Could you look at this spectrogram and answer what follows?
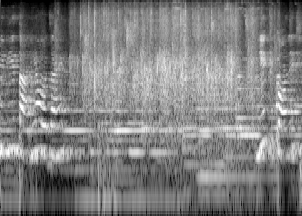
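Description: Audience in a hall clapping for a retired college principal, a broad sustained wash of applause lasting several seconds over faint background tones.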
